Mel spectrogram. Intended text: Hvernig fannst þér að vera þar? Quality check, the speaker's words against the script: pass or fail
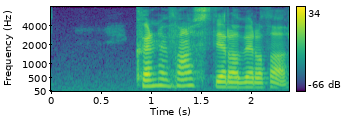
pass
